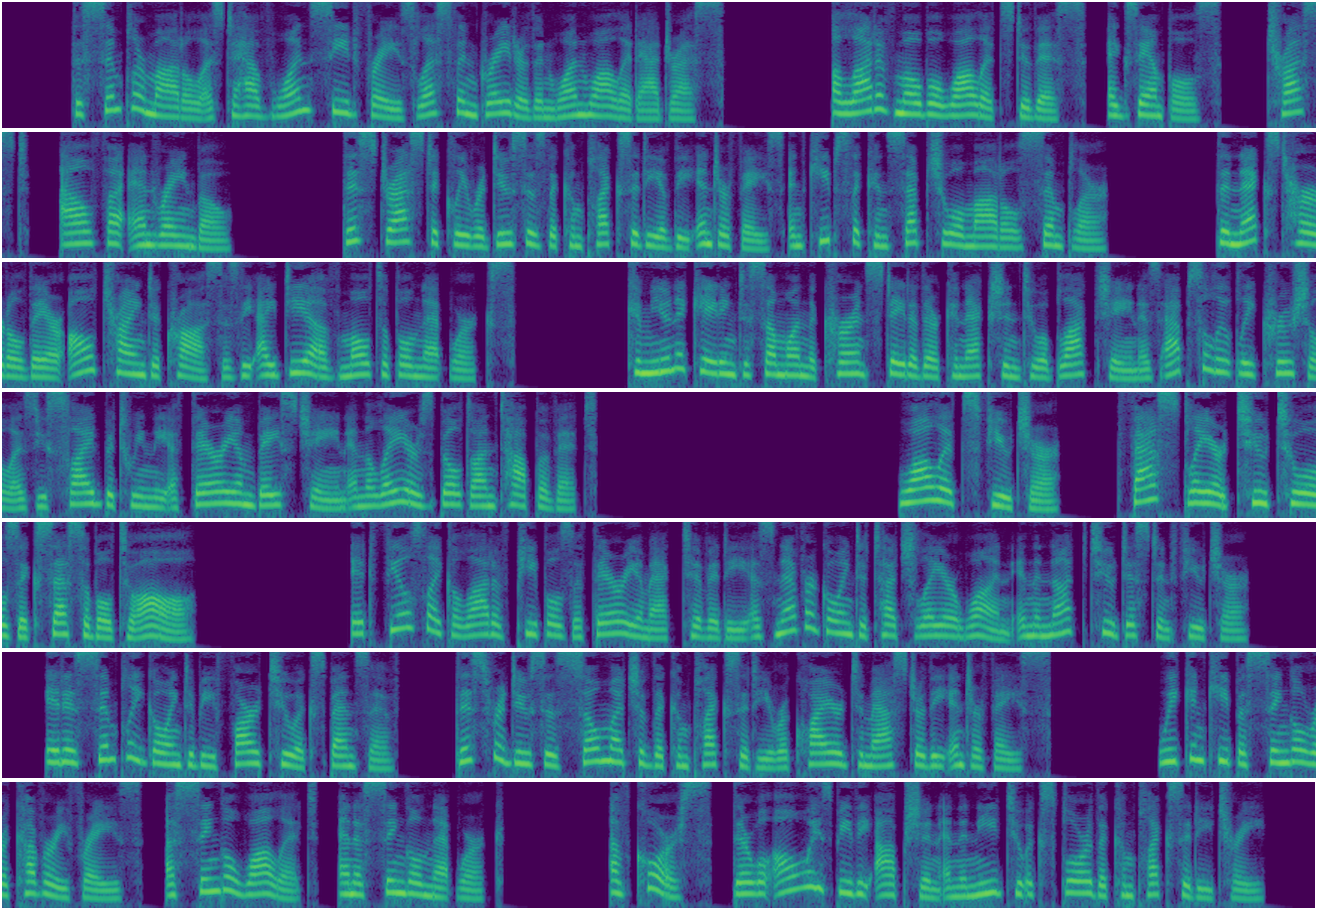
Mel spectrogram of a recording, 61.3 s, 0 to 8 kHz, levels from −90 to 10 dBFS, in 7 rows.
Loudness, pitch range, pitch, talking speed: -20 LUFS, 180-245 Hz, 210 Hz, 165 wpm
